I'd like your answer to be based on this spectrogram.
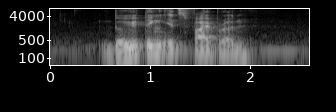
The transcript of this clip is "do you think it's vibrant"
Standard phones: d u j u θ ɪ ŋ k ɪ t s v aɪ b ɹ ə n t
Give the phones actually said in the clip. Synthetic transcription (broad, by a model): d u j u t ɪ ŋ k ɪ t s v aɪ b ɹ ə n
